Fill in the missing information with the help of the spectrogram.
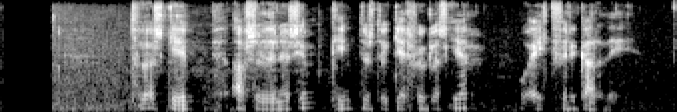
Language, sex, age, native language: Icelandic, male, 60-69, Icelandic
